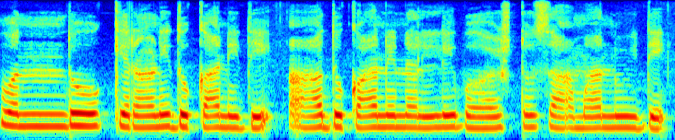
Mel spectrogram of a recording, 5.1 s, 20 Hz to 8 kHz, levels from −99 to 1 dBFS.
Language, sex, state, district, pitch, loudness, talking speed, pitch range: Kannada, female, Karnataka, Bidar, 205 Hz, -16 LUFS, 105 wpm, 200-220 Hz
